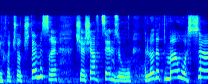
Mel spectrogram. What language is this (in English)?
Hebrew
